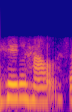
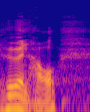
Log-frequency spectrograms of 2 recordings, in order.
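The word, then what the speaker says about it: Høgenhaug: Es gibt natürlich auch regionale Unterschiede, auch in einem kleinen Land wie Dänemark, aber die meisten würden tatsächlich Christian Hüdenhauk sagen. Also das G schon mit aussprechen, aber nicht zu sehr betonen.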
